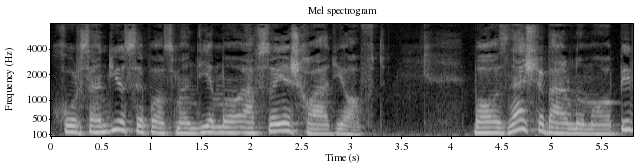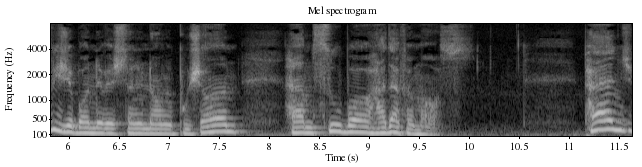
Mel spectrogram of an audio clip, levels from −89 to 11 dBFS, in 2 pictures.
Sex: male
